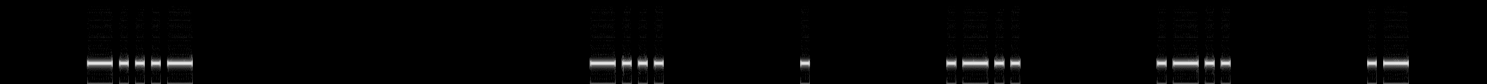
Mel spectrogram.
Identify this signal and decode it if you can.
Morse code, heard as a keyed tone, about 15 wpm, spaced as for 5 wpm, 1000 Hz. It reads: <BT> BELLA
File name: qotdfiles / 5wpm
